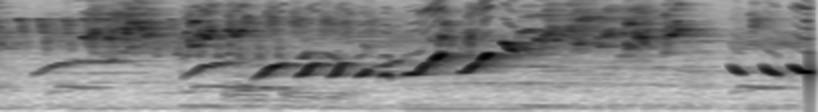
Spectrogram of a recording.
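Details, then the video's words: White-rumped shama singing, meant for training a bird that won't sing: a run of clear rising whistled notes, accelerating then broken, ending with sharp bright upslurs, over faint low background hum. "CARA MELATIH BURUNG MURAI BATU MALES BUNYI"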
